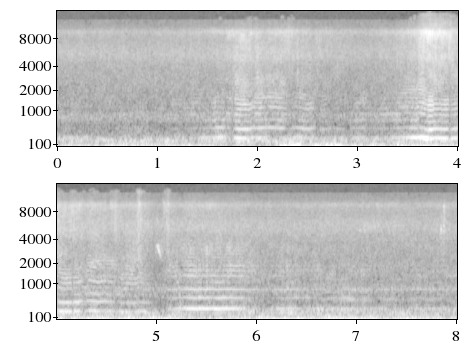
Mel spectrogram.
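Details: Swarm of thousands of honey bees hanging in a massive clump on a branch; individual bees zip past with wavering, rising-and-falling buzzes over a constant low hum of the mass.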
